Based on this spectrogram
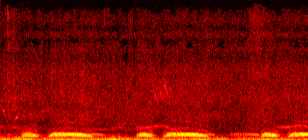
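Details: Spotted doves in a decoy-versus-wild-bird encounter; clear mellow coo phrases pairing a short note with a drawn-out rolling coo, repeated three times, set against continuous low background noise.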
